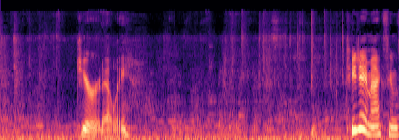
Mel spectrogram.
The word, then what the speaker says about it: Ghirardelli: how you say it i always say jira girodelli but i hear people say ghirardelli and i've heard other pronunciations as well but i think i'm right giroud ellie tj max seems like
